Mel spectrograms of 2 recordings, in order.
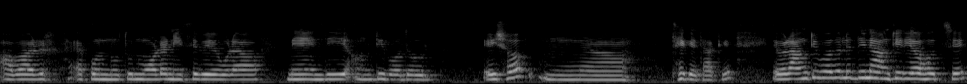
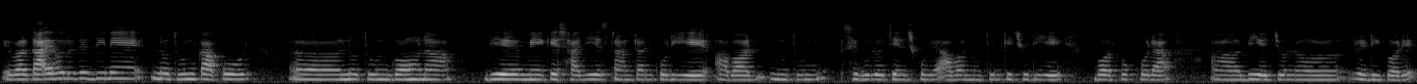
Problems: constant background noise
